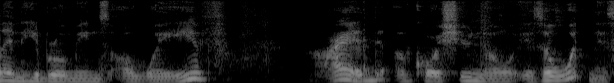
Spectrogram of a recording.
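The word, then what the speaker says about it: עד: It is the Hebrew word ed, ed, spelled with an ain and with a dalet.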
